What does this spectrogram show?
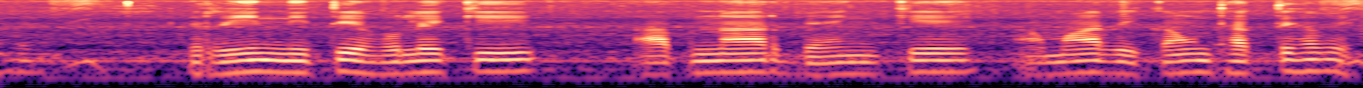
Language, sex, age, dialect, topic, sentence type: Bengali, male, 18-24, Jharkhandi, banking, question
